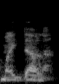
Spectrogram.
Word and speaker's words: Maidala: How do you spell that? I-L-A-R-A. Yes. I-L-A-R-A, Ilara Health. How about Maidal? Say Maidal, Maidala.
